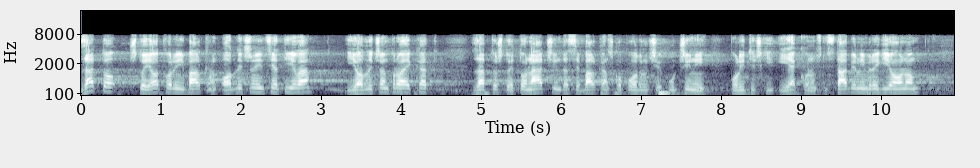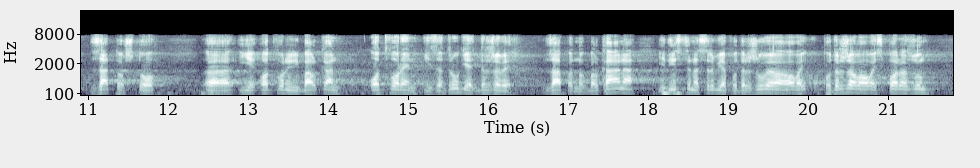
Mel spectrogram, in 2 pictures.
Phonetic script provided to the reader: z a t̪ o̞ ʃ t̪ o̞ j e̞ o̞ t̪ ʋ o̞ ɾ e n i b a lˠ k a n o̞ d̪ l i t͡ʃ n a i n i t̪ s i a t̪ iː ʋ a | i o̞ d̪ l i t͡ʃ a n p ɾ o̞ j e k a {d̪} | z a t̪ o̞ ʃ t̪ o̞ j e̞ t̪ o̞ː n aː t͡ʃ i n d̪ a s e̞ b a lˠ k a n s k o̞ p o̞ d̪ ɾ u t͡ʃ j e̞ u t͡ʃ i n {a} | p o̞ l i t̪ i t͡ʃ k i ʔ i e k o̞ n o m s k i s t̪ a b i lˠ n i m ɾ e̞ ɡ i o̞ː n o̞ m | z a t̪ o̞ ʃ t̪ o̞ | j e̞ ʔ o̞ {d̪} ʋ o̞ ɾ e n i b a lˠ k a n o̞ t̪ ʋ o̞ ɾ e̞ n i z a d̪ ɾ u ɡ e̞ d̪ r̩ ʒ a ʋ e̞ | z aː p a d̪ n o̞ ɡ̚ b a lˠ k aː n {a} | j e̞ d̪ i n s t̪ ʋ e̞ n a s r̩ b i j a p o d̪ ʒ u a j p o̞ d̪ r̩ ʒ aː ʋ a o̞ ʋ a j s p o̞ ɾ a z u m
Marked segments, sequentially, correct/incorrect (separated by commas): incorrect, incorrect, incorrect, correct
